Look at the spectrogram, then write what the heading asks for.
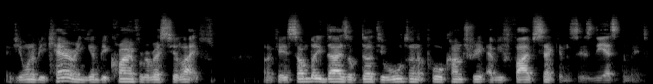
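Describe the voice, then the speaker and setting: A man's voice: fairly low pitch, fairly even intonation, rapid-fire, fairly bright tone. A man from northern Iran with as his hosts a live stream, answering viewer chat bluntly and repeating his points for emphasis. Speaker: live-stream show host.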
